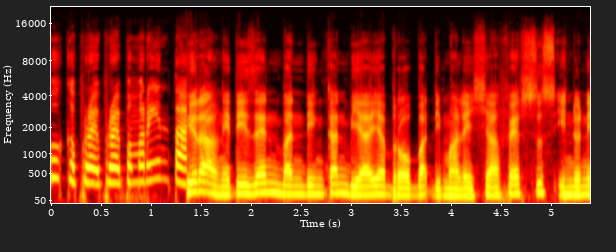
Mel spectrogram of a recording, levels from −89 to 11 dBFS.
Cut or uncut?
cut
